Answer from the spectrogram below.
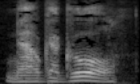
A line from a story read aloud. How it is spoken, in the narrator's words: said I in a low voice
